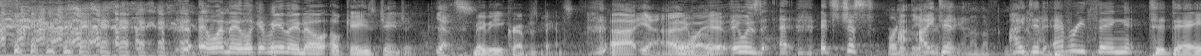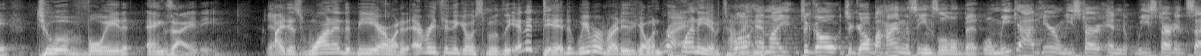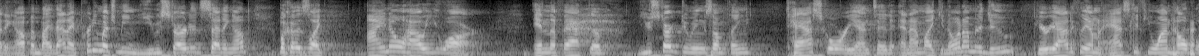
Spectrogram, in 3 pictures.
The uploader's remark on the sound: Live from Uncle Bud's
